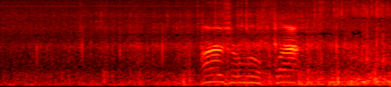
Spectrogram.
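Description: A wheelbarrow rolls over bumpy ground.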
